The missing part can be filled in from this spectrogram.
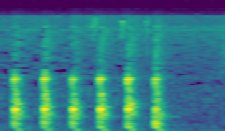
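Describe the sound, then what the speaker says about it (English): Six evenly spaced knocks on a door at a detective's house visit, sharp hollow raps in quick steady rhythm, close and clear, with no voices. "We knocked on Greer's door."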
